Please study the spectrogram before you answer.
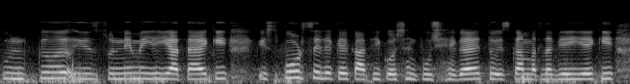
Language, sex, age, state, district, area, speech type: Hindi, female, 30-45, Uttar Pradesh, Lucknow, rural, spontaneous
